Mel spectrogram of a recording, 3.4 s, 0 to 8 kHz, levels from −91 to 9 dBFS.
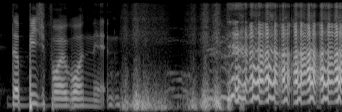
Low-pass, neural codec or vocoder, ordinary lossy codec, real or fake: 7.2 kHz; none; none; real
